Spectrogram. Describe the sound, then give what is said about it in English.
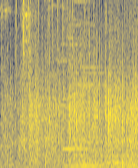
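Steady hiss of rain starting to fall, fairly loud and continuous throughout, with a faint low hum running underneath and no voices. “There it is! It's happening! It's happening! It's raining!”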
